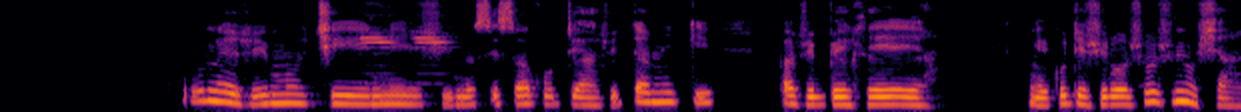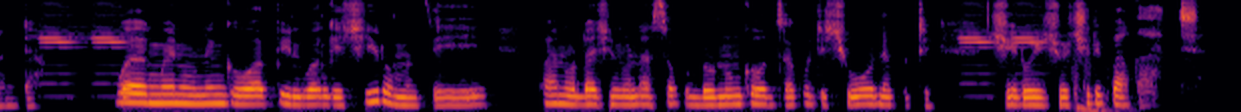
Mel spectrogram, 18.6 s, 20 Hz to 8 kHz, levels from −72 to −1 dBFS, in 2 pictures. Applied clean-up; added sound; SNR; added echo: classical method log-MMSE.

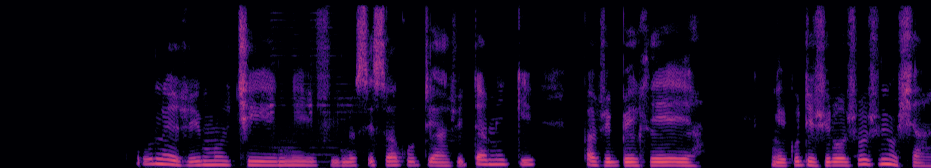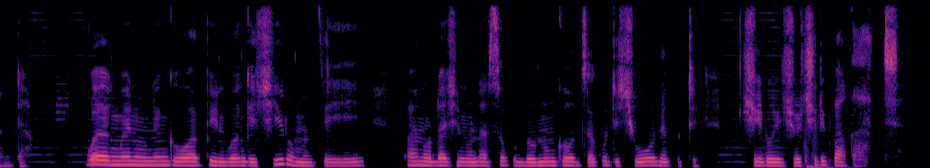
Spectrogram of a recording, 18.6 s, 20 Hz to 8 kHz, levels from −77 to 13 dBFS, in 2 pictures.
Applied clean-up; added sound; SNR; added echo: neural separator model SepFormer DNS4.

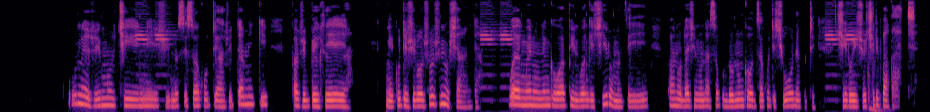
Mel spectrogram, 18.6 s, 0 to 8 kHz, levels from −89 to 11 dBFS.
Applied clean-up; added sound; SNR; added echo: none; Gunshot, gunfire + Vehicle horn, car horn, honking; 16 dB; none.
